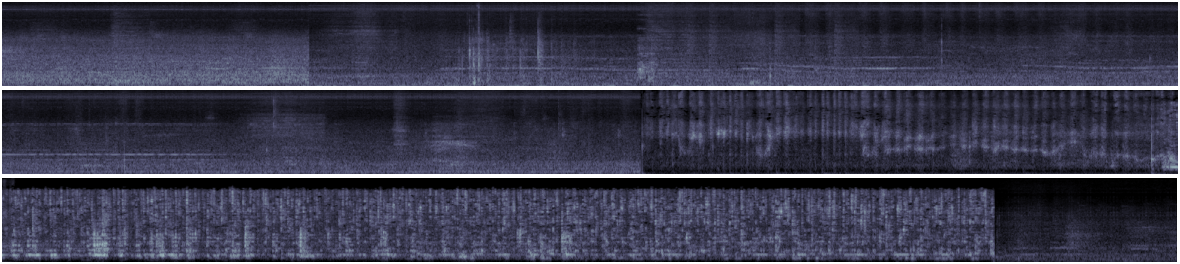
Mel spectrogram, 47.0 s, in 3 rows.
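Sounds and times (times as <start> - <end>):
scrubbing strokes: 24.2 - 44.6
water running from a tap: 29.0 - 44.6.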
